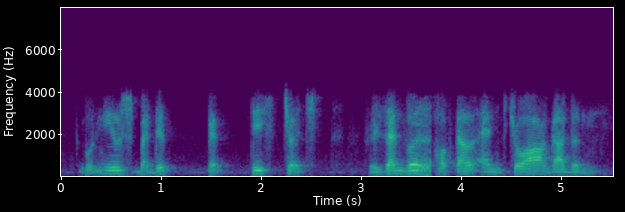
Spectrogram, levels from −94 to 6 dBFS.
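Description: A speech clip with a narrow, slightly rough, synthetic quality throughout, where nothing above about 4 kHz comes through and the voice has a reconstructed texture. That is the sound of the G.729 codec, which rebuilds each 10 ms frame from a vocal tract filter, a pitch predictor and a handful of pulses rather than the actual waveform, and the roughness here points to the low 8 kbit/s rate. From 3.58 to 3.72 s the voice smears into a stretched sound that sags in level, then sounds weak or distorted as normal audio resumes. This is VoIP packet loss concealed by the speech codec. About 120 ms of audio went missing, consistent with six consecutive lost 20 ms packets. The decoder filled the gap by repeating its last pitch and filter settings at falling gain, and because each frame depends on the one before, recovery lags behind the packets' return.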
